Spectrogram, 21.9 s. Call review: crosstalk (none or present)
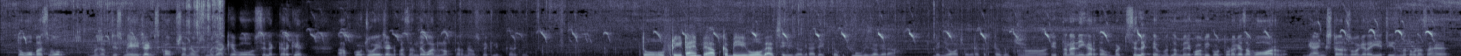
none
